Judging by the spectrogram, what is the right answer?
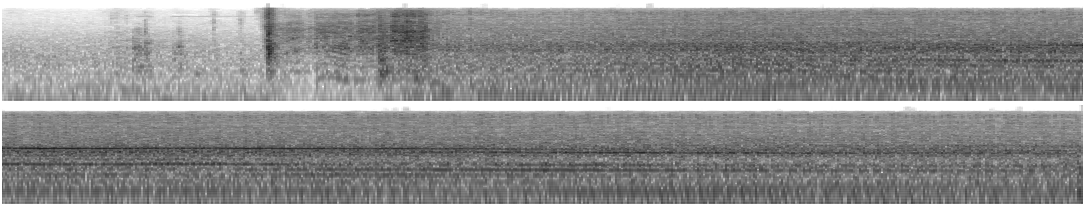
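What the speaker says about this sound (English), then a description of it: "we're gonna start this vehicle up and check it out and see how it runs" A car engine with a newly replaced timing chain, from a Chevy Malibu, Cobalt, Grand Am, Sunfire or Saturn L family, cranks with a few quick clicks, catches and settles into a steady, smooth idle hum.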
